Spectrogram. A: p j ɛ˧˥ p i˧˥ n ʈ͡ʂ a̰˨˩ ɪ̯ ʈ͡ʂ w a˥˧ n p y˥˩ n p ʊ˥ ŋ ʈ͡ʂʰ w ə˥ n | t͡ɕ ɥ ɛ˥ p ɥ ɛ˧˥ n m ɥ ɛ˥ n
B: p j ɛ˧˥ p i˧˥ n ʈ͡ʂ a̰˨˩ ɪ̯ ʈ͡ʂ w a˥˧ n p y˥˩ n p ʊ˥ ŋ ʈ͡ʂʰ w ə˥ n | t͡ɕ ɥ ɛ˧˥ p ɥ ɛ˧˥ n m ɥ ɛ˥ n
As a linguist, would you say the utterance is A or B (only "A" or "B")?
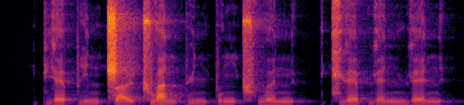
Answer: A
